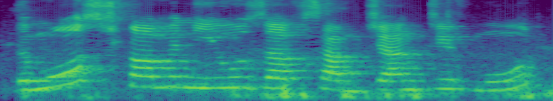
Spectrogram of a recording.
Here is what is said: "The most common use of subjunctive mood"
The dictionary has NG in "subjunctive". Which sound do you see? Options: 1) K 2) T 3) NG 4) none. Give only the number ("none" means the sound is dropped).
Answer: 3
